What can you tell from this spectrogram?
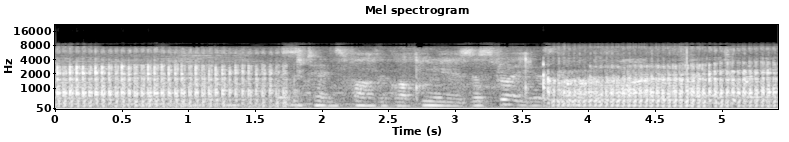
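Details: Chester, a camera-shy Maltese-Shih Tzu pup, growling at the camera: a low, buzzing, pulsed rumble that runs steadily, broken in the middle by a stretch of human voices before the growl resumes.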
